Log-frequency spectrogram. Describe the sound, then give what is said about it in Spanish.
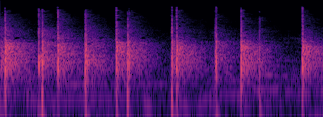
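A short burst of applause played as a sound effect from a sound machine: about a dozen sharp, crisp hand claps in an uneven, quick rhythm, fairly loud, with no voices over it. “No sé por qué no funciona el maquinillo. Iba a aplaudir.”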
